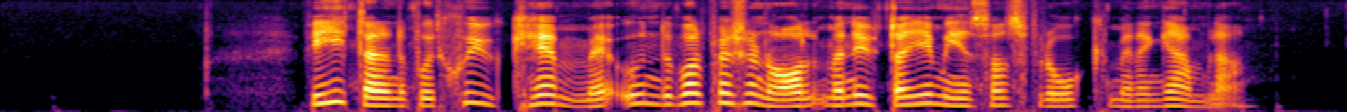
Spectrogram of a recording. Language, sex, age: Swedish, female, 32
